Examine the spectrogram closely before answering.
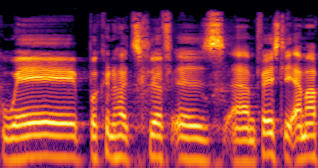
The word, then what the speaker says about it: Boekenhoutskloof: Um, Linden, just like just just outline a little bit like where Bookenhot Cliff is. Um, firstly, am I pronouncing it correctly?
